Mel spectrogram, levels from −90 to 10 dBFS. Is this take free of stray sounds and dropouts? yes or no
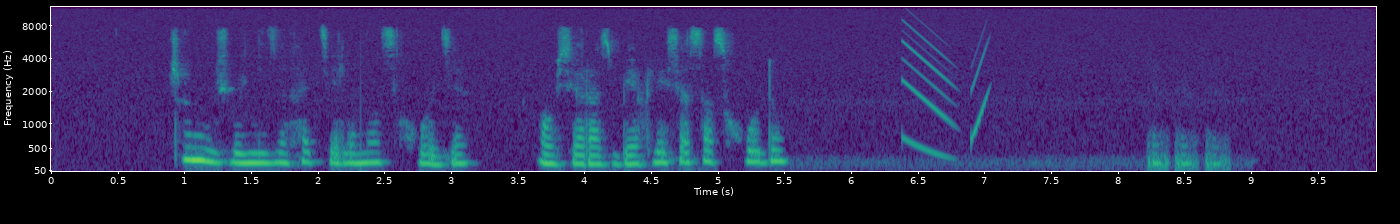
no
